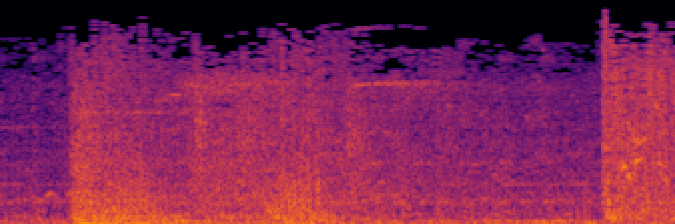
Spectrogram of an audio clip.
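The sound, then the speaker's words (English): Gunfire in a film battle scene where the attackers fire too soon against samurai: a dense, continuous roar of shots and blasts, with a sharp burst at the start and another near the end. “Then, of course, the notion that they fire too soon, giving the samurai the edge that they needed, allows what next happens, which is essentially just a slaughter.”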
